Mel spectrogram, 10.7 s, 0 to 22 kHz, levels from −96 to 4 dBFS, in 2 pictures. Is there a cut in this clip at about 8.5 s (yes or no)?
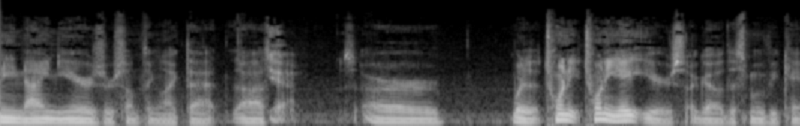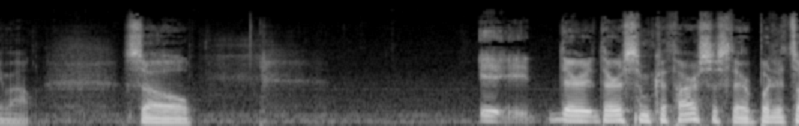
no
